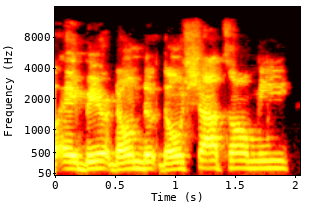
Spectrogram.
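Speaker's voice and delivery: ordinary talk, nothing marked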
